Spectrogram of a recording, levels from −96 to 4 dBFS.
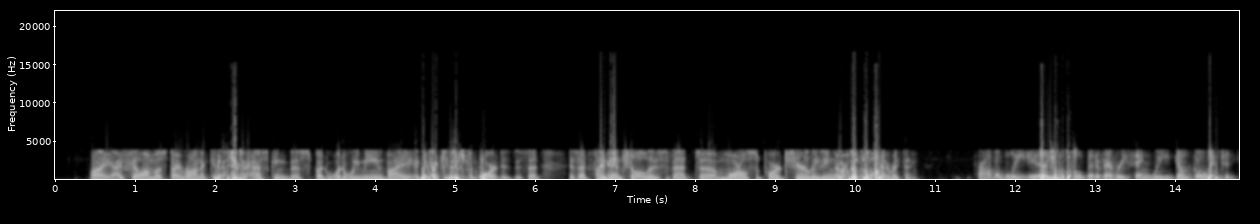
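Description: From the start the speech carries the buzzy, gravelly texture of the GSM full-rate codec at 13 kbps. The vocal tract is modelled and driven by coarse, regularly spaced pulses, so the excitation sounds rough. On a spectrogram everything stops sharply at 4 kHz, and the harmonics look smeared and grainy rather than cleanly banded.

GSM bit errors break through six times, at 2.0–2.51 s, at 4.58–5.41 s just after "do we mean by", at 6.80–7.02 s after "that is that", at 9.80–10.42 s after "uh moral support cheerleading", at 12.28–12.80 s, and at 14.42–14.61 s. Corrupted bits at rates around 6 to 8 percent distort the decoder's filter, pitch and gain values. The speech turns into squawks, pops and gargling. The waveform shows sudden level spikes, and the spectrogram shows blotchy, misplaced energy frame by frame.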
